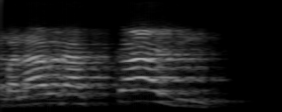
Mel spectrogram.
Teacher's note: Por ejemplo, la palabra Cali. Ah, profe, la palabra Cali es una palabra que tiene la mayor fuerza de voz en la penúltima sílaba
